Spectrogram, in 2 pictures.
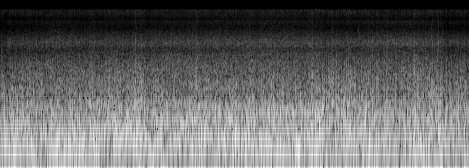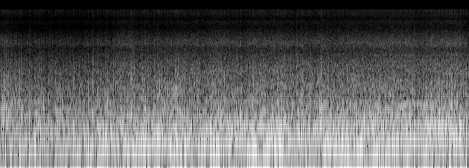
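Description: A race car engine roars loudly up close, its pitch rising and falling.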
